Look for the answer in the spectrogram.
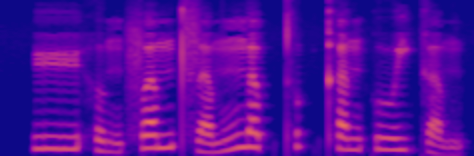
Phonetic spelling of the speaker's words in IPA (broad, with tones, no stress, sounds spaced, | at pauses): yː˧ h ʊ˨˩ ŋ f ɐ˥ m t͡s ɐ˨˥ m ŋ ɐ˥ p̚ t̪ʰ ʊ˥ k̚ t̪ʰ ɐ˧ n k uː˧ j k ɐ˨˩ m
